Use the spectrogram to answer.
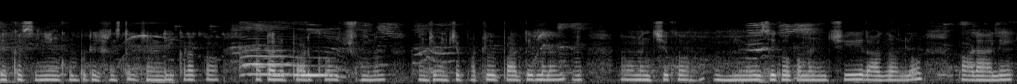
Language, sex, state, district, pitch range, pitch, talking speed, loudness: Telugu, female, Telangana, Karimnagar, 210-220 Hz, 215 Hz, 120 wpm, -26 LUFS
